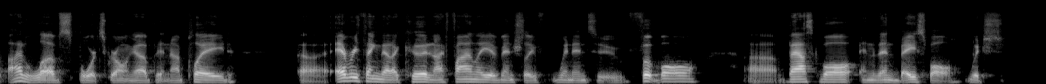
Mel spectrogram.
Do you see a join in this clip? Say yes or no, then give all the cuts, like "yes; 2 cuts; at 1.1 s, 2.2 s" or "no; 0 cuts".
no; 0 cuts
